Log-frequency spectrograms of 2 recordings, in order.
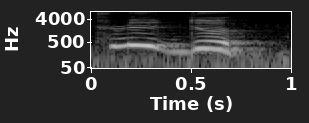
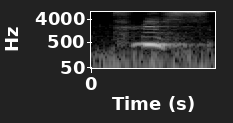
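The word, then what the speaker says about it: plus: Olumsuz bir cümle yapısında plüdü ifadesi daha fazla anlamına gelmez. Plübomu artık yemiyorum, artık şeker yemiyorum anlamına gelir. E zaten daha fazla anlamına geldiği zaman bu plü değil de plüs olarak eee telaffuz edilir.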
